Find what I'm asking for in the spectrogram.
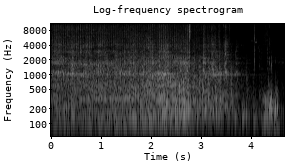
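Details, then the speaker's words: Massey Ferguson 265 tractor diesel after new radiator fitted; fast uneven clatter about four beats a second from the front until shutdown; owner suspects failing water pump, visible movement checked, new pump needed. "In the law of sod, what I didn't realise when I changed the radiator is the actual, I think the water pump's on the way out."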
